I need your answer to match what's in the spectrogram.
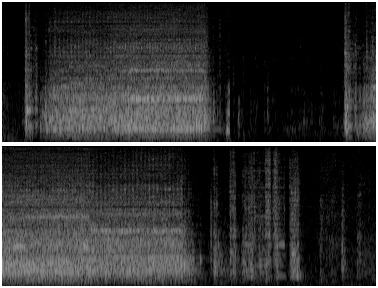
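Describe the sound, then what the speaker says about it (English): A sewing machine stitches two fabric pieces for a diamond-pattern blanket, running in two steady, loud whirring bursts of a few seconds each, separated by a pause and followed by light handling clicks. "I'm just going over to the machine, I'm going to sew these two"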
